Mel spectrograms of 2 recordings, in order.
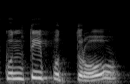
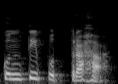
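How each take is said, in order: First: The word ends with an 'o' sound. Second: The word ends with an 'ah' sound. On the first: The word is joined to the next word. "when we are chanting the full shloka, then it is Kunti Putro" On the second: The word stands on its own. "when we are breaking the words, then it is Kunti Putraha"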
